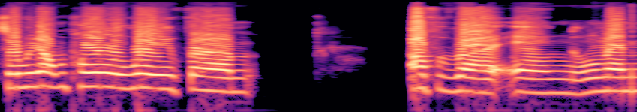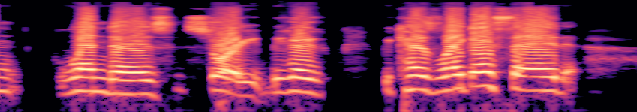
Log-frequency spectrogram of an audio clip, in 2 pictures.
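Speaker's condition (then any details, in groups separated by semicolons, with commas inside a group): Cerebral palsy, spastic; from birth, muscle spasms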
